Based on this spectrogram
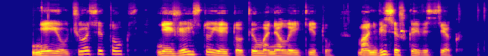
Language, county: Lithuanian, Vilnius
